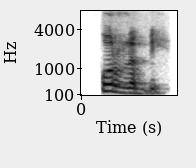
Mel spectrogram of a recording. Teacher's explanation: कलमा तो है कुल और आगे है रब्बी, लेकिन यहाँ लाम साकिन है, इसलिए रा में इसका इदगाम हो जाएगा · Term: इदगाम ताम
